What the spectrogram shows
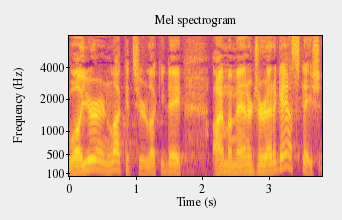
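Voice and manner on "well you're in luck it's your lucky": usual speaking voice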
